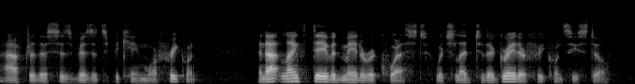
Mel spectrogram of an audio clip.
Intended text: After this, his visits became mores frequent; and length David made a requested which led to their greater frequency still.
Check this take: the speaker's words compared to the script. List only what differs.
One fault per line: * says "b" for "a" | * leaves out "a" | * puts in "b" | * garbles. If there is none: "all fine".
* says "more" for "mores"
* puts in "at"
* says "request" for "requested"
